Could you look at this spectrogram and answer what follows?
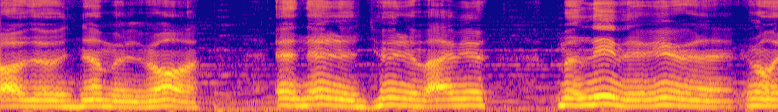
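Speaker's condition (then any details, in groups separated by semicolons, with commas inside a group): Bulbar ALS; bulbar onset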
